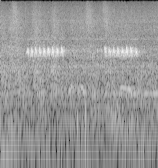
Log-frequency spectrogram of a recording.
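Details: Tropical mockingbird in Corozal, Belize, calling an alarm in the morning: two short, fast chattering bursts of clipped notes about one and a half seconds apart, over quiet background noise.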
